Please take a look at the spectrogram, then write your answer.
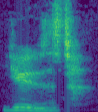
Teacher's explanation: But with all other end consonants of verbs, you're going to add just the D or the T and no E. So in a word like use, you have a voiced sound. So you want to choose the voiced D, used.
